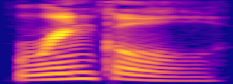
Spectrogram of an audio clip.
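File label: "wrinkle", 英単語 発音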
